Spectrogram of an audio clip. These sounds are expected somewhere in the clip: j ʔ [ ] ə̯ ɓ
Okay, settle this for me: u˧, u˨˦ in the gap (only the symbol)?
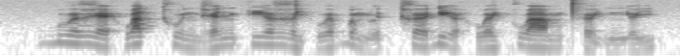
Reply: u˨˦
